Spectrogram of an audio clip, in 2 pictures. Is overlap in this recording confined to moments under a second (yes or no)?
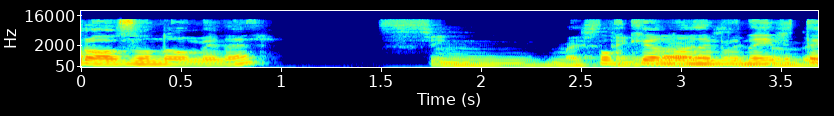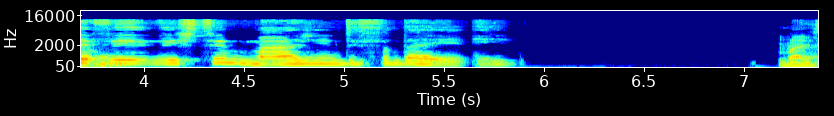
no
